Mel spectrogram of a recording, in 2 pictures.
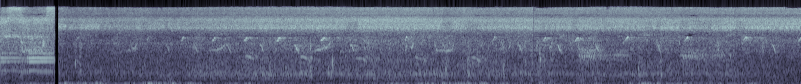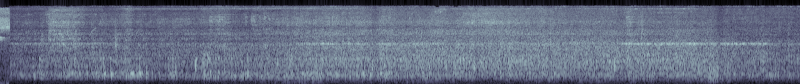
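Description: Train running on rails: a steady hiss with short chirps over it for the first half. About halfway through it switches abruptly to a louder, fuller running noise with a faint high steady tone.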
